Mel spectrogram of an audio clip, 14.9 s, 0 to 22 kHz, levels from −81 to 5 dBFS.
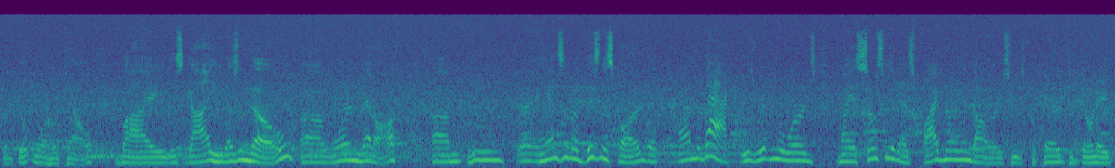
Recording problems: hiss; loud; throughout; 8 dB below the speech
voice in the background; noticeable; throughout; 15 dB below the speech

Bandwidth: 15 kHz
